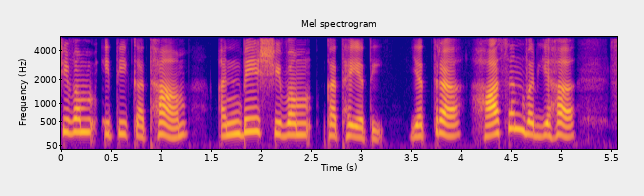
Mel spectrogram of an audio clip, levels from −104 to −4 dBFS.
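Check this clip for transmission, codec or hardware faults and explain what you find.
No faults detected.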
